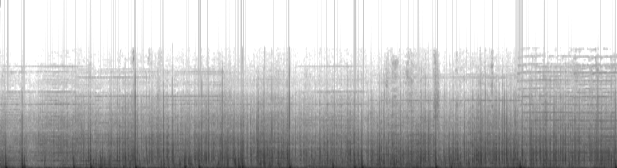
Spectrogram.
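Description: Fireworks shells bursting with sharp bangs every second or so amid dense crackling, over the show's loud music soundtrack.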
